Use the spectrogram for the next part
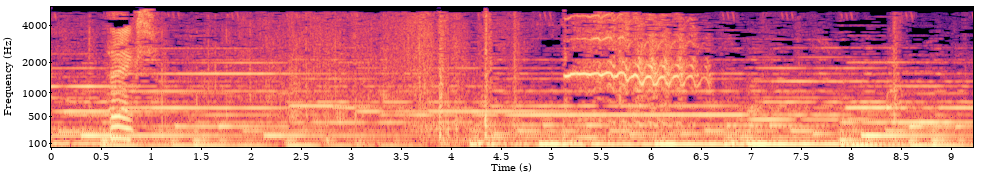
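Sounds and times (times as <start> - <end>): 
horse hooves clip-clopping: 0.1 - 9.1
speech: 0.6 - 1.2
stallion neighing and whinnying: 5.1 - 6.7.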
